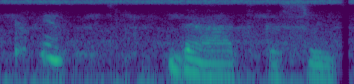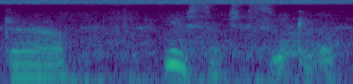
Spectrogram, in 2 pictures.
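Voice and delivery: soft tender coo; tender hush. Real, not acted. Owner softly praising the kitten, tender hush.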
